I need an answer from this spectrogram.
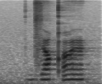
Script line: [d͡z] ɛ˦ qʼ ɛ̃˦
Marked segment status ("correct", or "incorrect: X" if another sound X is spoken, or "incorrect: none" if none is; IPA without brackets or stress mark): correct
